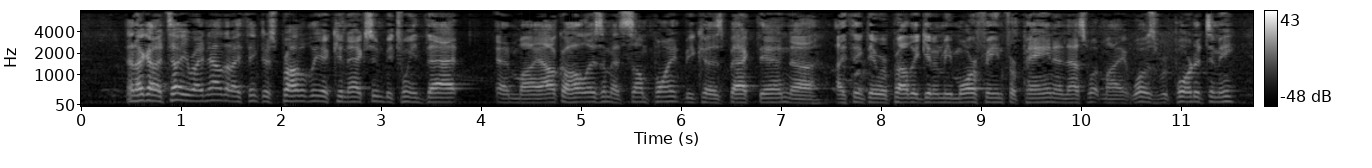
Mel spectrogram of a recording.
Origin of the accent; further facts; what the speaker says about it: California, United States; I grew up out in California in L.A. County in the San Fernando Valley.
